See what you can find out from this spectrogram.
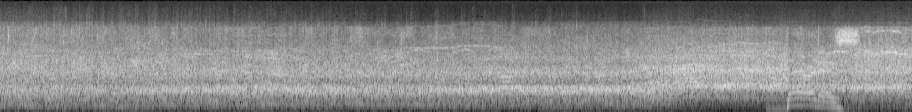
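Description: A stadium crowd in South Africa, a sea of flags, with Nelson Mandela cheering along, roars in a dense, steady wall of noise for the whole stretch as captain Francois Pienaar is greeted; near the end a brief wavering tone, like a horn or shout, rises above it.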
